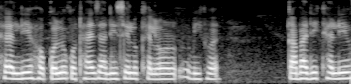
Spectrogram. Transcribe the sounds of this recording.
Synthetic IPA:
ɛliɛxɔkɔlʊkɔtʰajzanisilʊkʰɛlɔɹbixɔjɛ | kabadikʰali

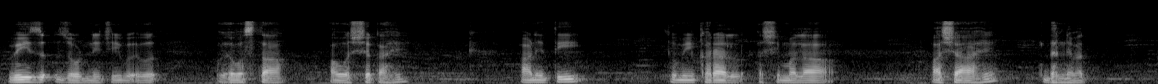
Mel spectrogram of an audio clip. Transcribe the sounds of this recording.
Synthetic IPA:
ʋiːd͡zd͡zoɽɳit͡ɕiː | ʋjəʋəst̪ʰa | aʋəɕjəkaɦe | aɽ̃it̪iː | t̪um̤iːkʰəɾaləɕiːməla | əɕaːɦe | d̪ʱənjəʋad̪̚

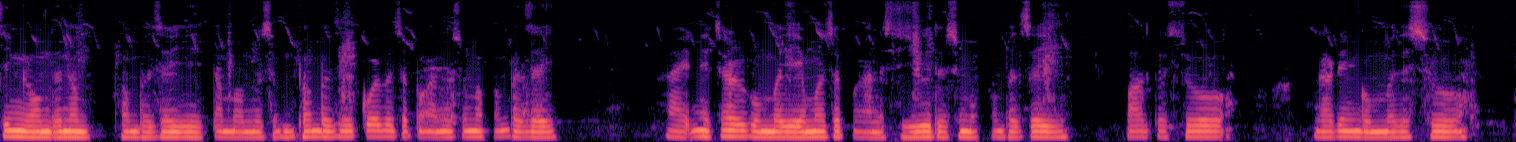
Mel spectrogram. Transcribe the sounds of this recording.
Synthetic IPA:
siŋɡomdɐna | pʰɐmpʰɐzajtɐmomdɐsumpʰɐmpʰazajkojbɐzɐpːɐŋanɐsumɐpʰɐmpʰazaj | ajt̚net͡ʃɐɾɡumbɐjemozɐp̚aŋanɐsujudɐsumɐpʰɐmpʰazaj | pak̚d̥ɐsu | ɡadinɡumbɐdɐsu

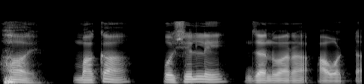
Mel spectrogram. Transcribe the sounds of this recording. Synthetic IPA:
haj | m̤aka | pəɕelne | d͡zənʋaɾa̰aʋəɽt̪a̰

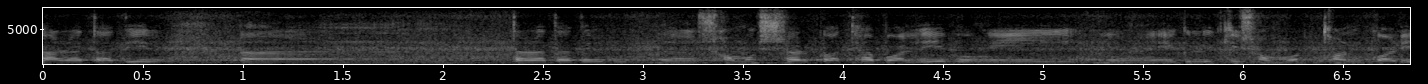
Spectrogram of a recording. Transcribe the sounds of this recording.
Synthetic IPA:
aɾat̪ad̪eɾ | t̪aɾat̪ad̪eɾ | ʃɔmoʃːaɾkɔt̪ʰabɔleeboŋejj | eɡulokiʃɔmoɾt̪ʰonkoɾe

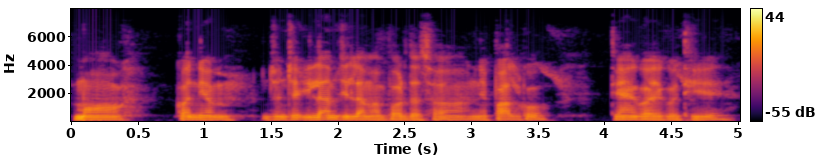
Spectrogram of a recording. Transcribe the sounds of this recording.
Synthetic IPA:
mʌ | kʌnjʌmd͡zunt͡sãilamd͡zilːamapʌrd̪ʌt͡sʰʌnepalko | t̪jɦãɡʌekot̪ʰije

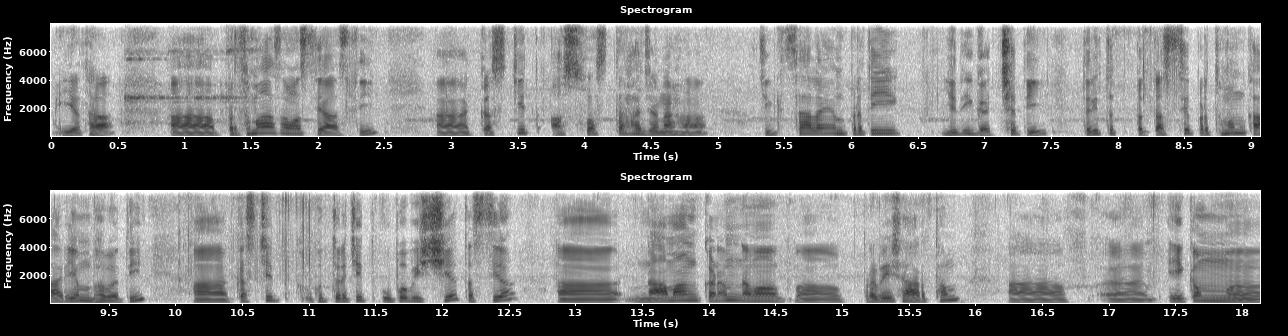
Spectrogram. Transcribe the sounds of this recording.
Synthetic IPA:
jɐt̪ʰa | pɾɐt̪ʰɐmaːs̬ɐmɐsjaːst̪i | kɐst͡ʃit̪ɐsʋɐst̪ɐɦɐd͡ʒɐnɐɦɐ̆ | t͡ʃiki̥t̪saːlɐjɐmpɾɐt̪i | jɐd̪iɡɐtːʃʰɐt̪it̪ɐɾit̪ɐt̪t̪ɐsjɐpɾɐt̪ʰɐmɐmkaːɾjɐmbʱɐʋɐt̪i | kɐst͡ʃit̪kut̪ɾɐt͡ʃit̪upɐʋiʃjɐt̪ɐsjɐ | naːmaːŋkɐɳɐmnɐmɐpɾɐʋeːʃaːɾt̪ʰɐm | eːkɐm

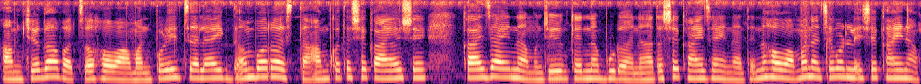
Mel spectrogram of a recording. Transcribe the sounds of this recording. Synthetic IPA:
amt͡ɕeɡaʋat͡sɔɦɔʋamanpəɽit̪̚d͡zaljaek̚d̪əmbɔɾɔəst̪aamkət̪əɕẽkajəɕẽ | kajd͡zajnam̤əɳd͡zekẽnːabuɽənat̪əɕẽkajd͡zajnat̪enaɦɔʋamənat͡ɕẽʋəɽleɕẽkajna

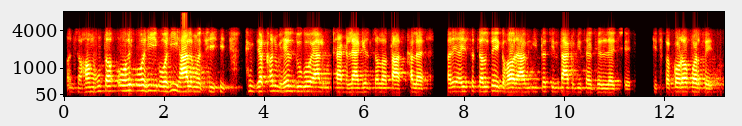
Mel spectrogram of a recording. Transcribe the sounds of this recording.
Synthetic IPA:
ənt͡ʃʰaɦəmɦũt̪ɔoɦioɦioɦiɦalmet͡ʃʰi | d͡ʒəkʰːənbʱeld̪uɡoaluʈʰaklaɡelt͡ʃəlɔt̪askʰəlɛ | əɾeəisə̃t͡ʃəlt̪eɡʱəɾabit̪ət͡ʃint̪akebisɛbʱeld͡ʒajt̪t͡ʃʰɛ | kit͡ʃʰu̥t̪ɔkɔɾɔpəɾt̪e

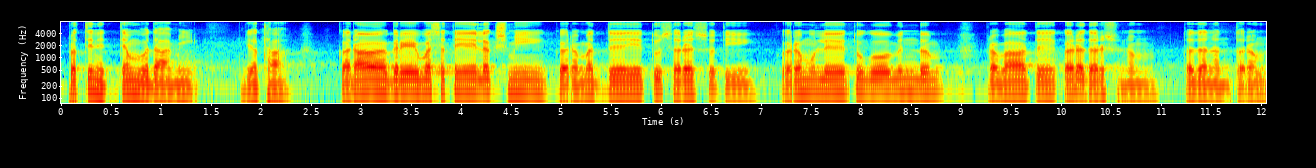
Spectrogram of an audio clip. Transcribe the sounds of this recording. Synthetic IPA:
pɾɐt̪init̪jɐmʋɐd̪aːmi | jɐt̪ʰaː | kɐɾaːɐɡɾeːʋɐsɐt̪eːlɐkʂmikɐɾɐmɐd̪ʱjeːt̪usɐɾɐsʋɐt̪ikɐɾɐmuleːt̪uɡoːʋind̪ɐmpɾɐbʱaːt̪eːkɐɾɐd̪ɐɾʃɐnɐm | t̪ɐd̪ɐnɐnt̪ɐɾɐm

